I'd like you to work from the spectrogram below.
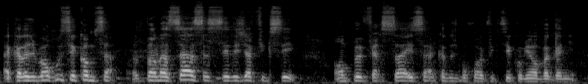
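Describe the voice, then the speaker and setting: A man, a rabbi, telling a story in a sermon in an animated, emphatic way, moving from soft to loud. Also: on the high side, quick pace, husky.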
